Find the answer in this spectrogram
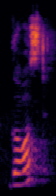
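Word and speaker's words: ghost: है गोस्ट story okay गोस्ट में एच जो है वो साइलेंट रहता है उसको हम नहीं प्रोनाउंस करते गोस्ट स्टोरी ये आप इजली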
